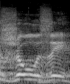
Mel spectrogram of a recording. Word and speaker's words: José: C'est pas José, c'est José. Parce qu'en espagnol, on prononce pas les J. Fait que ça sonne José, avec un H.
